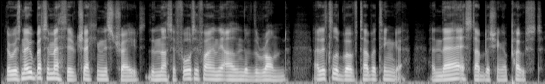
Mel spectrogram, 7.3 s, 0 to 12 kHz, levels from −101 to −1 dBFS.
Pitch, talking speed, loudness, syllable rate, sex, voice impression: 130 Hz, 225 wpm, -20 LUFS, 7.1 syllables/s, male, very masculine, adult-like, slightly middle-aged, thick, slightly tensed, slightly weak, very bright, soft, slightly muffled, fluent, slightly raspy, very cool, very intellectual, very sincere, very calm, mature, very friendly, very reassuring, unique, very elegant, slightly wild, very sweet, very kind, very modest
